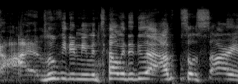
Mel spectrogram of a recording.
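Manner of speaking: high, fast, flustered pleading; panicked apology. Retold or imitated. Barto blurting apologies to Shanks, high and flustered. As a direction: gush out excuses like a scared fan. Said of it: "And he's like".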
